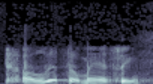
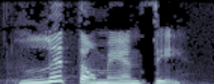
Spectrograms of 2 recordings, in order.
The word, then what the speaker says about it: lithomancy: Lithomancy. Accent on the first word. – Lithomancy. – Correct. First syllable.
